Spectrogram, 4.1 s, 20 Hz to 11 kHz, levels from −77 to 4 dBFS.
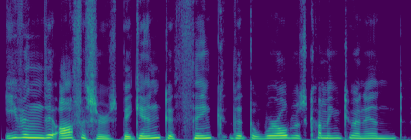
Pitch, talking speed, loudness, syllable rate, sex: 185 Hz, 205 wpm, -16 LUFS, 4.8 syllables/s, male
